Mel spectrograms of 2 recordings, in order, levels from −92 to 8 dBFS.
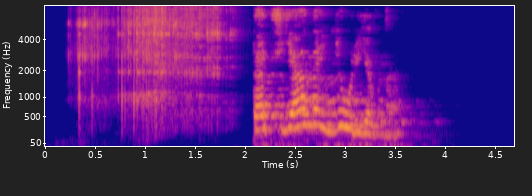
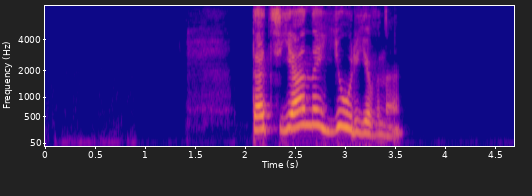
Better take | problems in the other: second | noise reduction (classical method WPE with log-MMSE)

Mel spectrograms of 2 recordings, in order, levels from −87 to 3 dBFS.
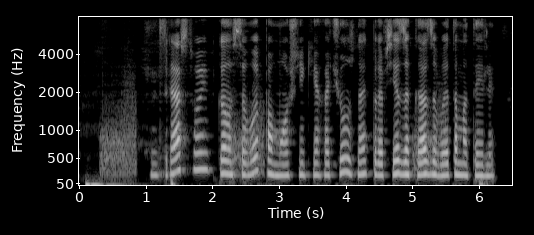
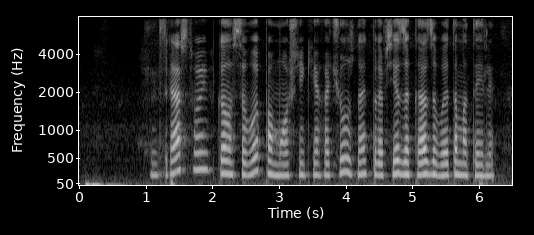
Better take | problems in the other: second | noise reduction (classical method Wiener filter)

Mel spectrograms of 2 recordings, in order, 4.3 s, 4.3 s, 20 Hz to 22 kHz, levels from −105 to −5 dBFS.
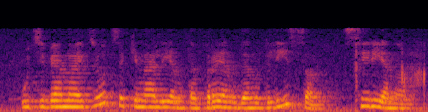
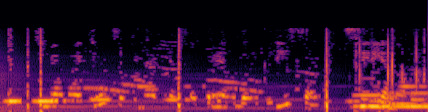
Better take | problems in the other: first | noise reduction (classical method spectral subtraction)

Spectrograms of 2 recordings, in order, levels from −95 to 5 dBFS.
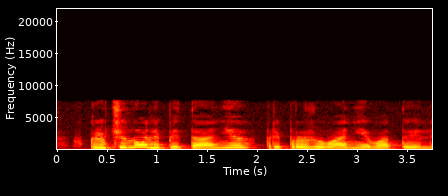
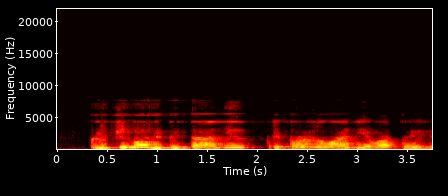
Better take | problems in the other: first | noise reduction (neural mask model DeepFilterNet 3)

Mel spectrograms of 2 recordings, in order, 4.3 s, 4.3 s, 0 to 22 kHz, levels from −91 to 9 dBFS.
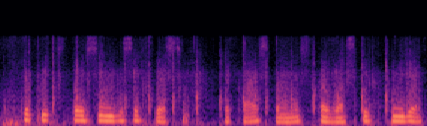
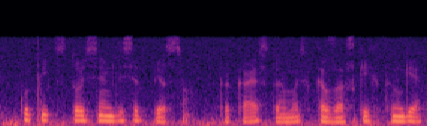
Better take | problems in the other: second | noise reduction (neural mask model RNNoise)

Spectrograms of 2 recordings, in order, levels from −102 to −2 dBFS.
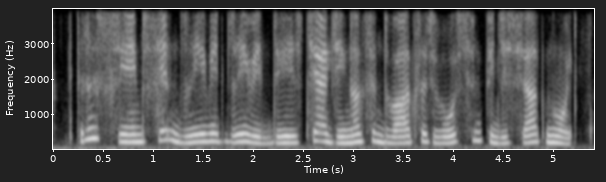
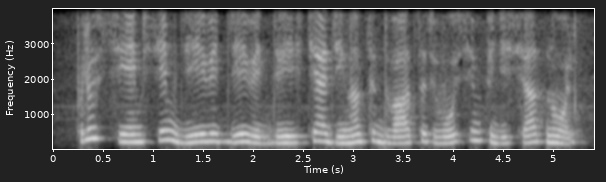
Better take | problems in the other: second | noise reduction (neural diffusion model UNIVERSE++)

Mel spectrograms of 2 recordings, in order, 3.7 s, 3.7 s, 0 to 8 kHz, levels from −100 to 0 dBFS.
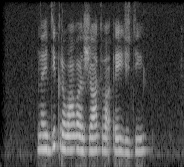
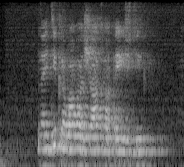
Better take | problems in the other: first | room echo; dies away in 1.1 s

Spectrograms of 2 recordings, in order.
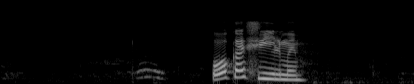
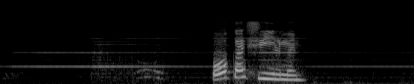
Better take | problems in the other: first | noise reduction (neural separator model SepFormer DNS4)

